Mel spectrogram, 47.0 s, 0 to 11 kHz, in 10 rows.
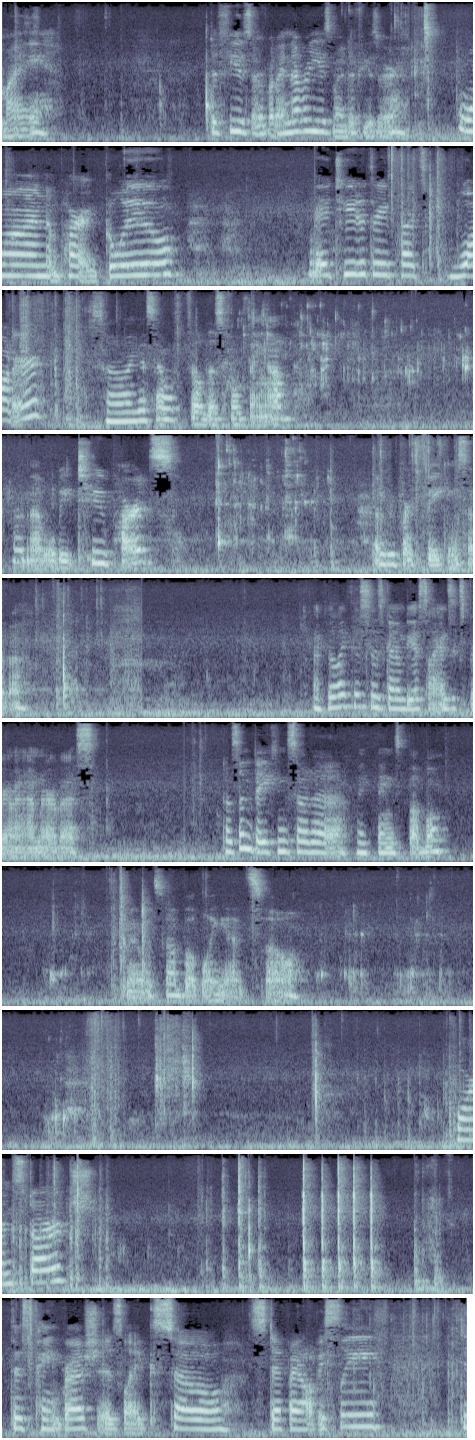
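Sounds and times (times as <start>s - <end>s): faint low room hum: 0.0s - 47.0s.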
